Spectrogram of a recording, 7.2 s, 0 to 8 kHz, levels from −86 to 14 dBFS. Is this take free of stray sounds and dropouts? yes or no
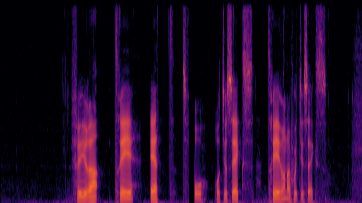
no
